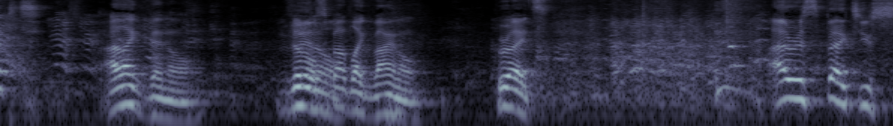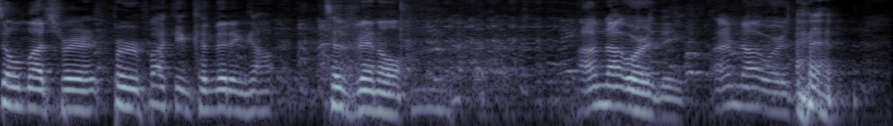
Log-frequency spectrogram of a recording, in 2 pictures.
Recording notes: live at Resident in Downtown LA!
